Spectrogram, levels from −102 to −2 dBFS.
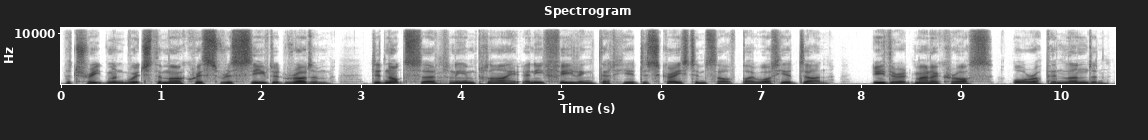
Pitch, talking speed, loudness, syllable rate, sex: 120 Hz, 180 wpm, -18 LUFS, 5.1 syllables/s, male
